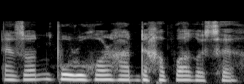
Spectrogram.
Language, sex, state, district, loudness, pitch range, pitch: Assamese, female, Assam, Kamrup Metropolitan, -15 LUFS, 200-220 Hz, 210 Hz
